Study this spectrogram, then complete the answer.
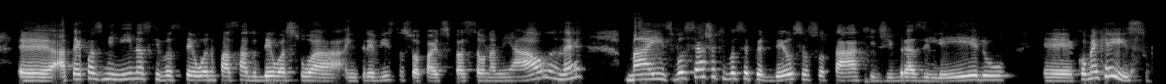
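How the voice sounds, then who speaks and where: With lively intonation and a medium pitch, a woman talks at a moderate pace in an ordinary speaking voice. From Brazil. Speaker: English teacher. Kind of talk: casual interview. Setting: Instagram live video call.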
